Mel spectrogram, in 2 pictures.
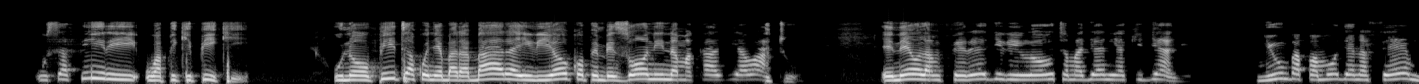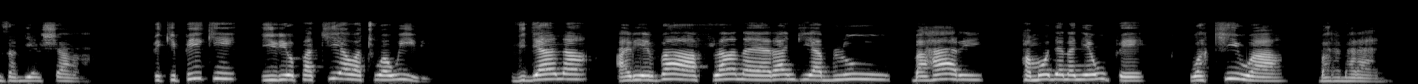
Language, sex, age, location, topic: Swahili, female, 25-35, Dar es Salaam, government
